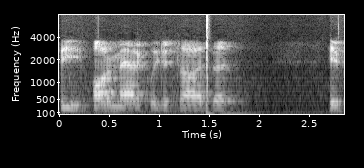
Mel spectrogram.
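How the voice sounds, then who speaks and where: A man speaks with fairly even intonation. There is audible room echo. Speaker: caller. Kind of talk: casual chat. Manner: halting.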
